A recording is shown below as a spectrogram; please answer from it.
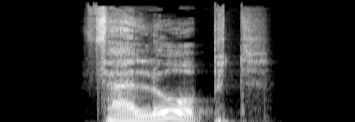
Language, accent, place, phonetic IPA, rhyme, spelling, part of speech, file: German, Germany, Berlin, [fɛɐ̯ˈloːpt], -oːpt, verlobt, verb, De-verlobt.ogg
- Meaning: 1. past participle of verloben 2. inflection of verloben: second-person plural present 3. inflection of verloben: third-person singular present 4. inflection of verloben: plural imperative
